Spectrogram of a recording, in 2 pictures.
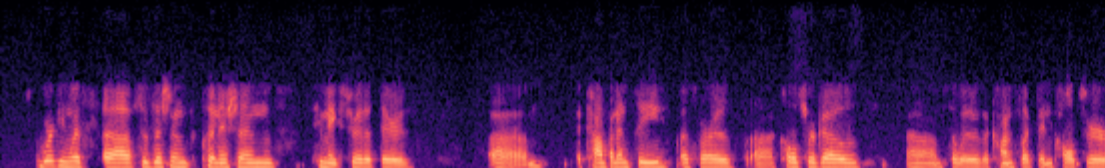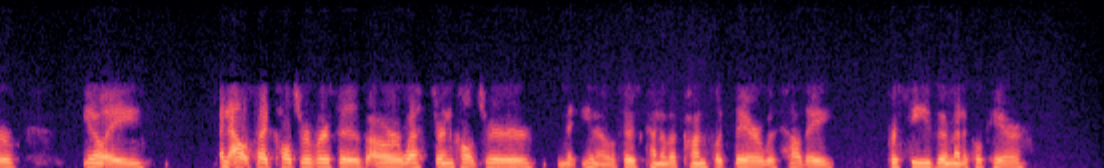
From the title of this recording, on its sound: Call In Show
